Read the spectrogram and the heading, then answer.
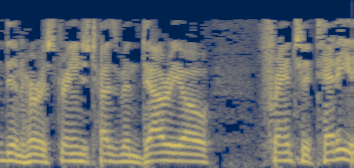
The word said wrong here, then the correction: Franchitti: is that how you pronounce his name? – Franchitetti, isn't it? – Franchitetti. Where's Roberta? – Franchitti. – How do you pronounce it? – Franchitti. – Franchitti.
